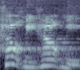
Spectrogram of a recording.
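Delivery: put-on shouted cry. Retelling a road rage incident at a stoplight; retelling a shout for help. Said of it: "I heard someone shouting".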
